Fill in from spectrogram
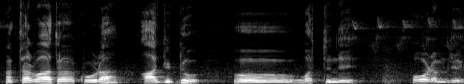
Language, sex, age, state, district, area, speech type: Telugu, male, 60+, Andhra Pradesh, Sri Satya Sai, urban, spontaneous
